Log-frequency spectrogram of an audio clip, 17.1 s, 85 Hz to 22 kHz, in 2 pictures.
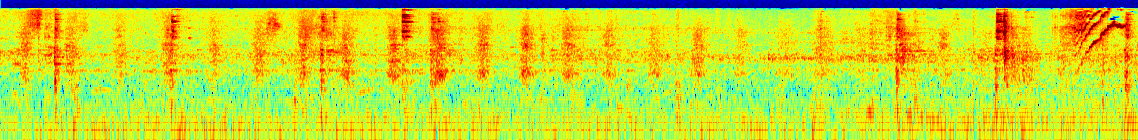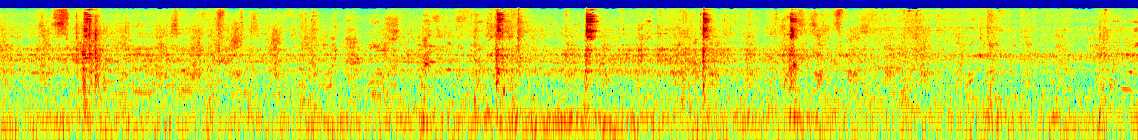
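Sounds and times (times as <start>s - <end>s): train wheels rumbling on rails: 0.0s - 17.0s
wheels clicking over rail joints: 0.0s - 17.0s
high squeal: 8.0s - 8.5s.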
